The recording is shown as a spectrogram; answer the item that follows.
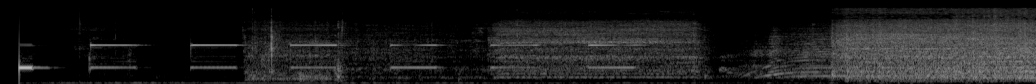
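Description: iRobot Roomba robot vacuum starting up. A click and a short beep come first, then more beeps over the first six seconds while a motor whirs. Its motors then spin up with a rising whine, and the vacuum runs louder from about eight seconds in.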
